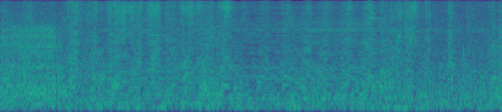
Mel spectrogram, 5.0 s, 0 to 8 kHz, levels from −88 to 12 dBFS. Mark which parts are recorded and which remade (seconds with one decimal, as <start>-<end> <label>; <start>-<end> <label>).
0.0-1.0 recorded; 1.0-3.8 remade; 3.8-5.0 recorded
